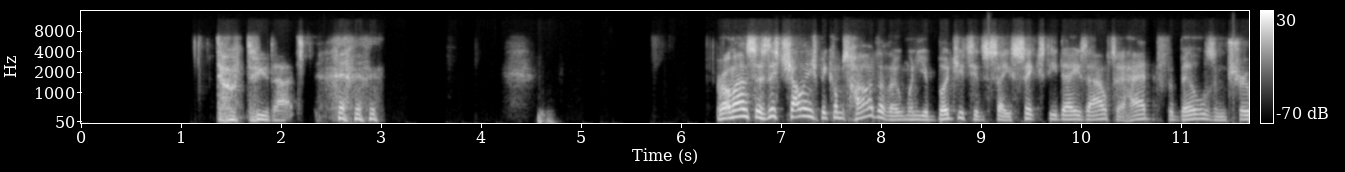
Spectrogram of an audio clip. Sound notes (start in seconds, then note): 2.2 laughs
